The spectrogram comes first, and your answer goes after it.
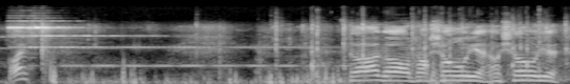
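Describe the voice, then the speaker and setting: Mum type, casual, short repeated instructions, heavy noise on handheld phone audio. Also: female voice, mid-range voice, steady tone, slow pace. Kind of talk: casual chat while filming. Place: old mine site, in and out of stone buildings. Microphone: handheld phone camera. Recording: very noisy handheld phone recording.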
